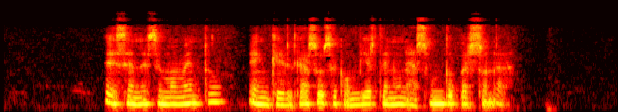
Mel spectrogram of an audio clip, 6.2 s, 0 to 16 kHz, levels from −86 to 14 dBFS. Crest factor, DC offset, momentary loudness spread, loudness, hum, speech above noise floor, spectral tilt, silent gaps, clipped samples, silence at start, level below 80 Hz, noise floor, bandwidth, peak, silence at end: 12 dB; under 0.1%; 9 LU; -13 LUFS; none; 58 dB; -5 dB/octave; none; under 0.1%; 1.05 s; -50 dBFS; -70 dBFS; 9.2 kHz; -2 dBFS; 1.05 s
